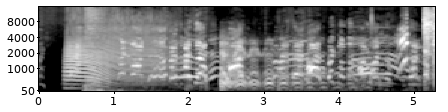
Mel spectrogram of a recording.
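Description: Young boys shout excitedly nearby.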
